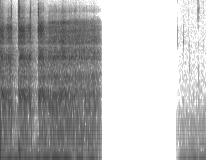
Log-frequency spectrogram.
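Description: A button-pushing sound effect: a rapid run of clicks over a buzzing tone, as a button is pressed many times in quick succession. It cuts off suddenly about a second in.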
